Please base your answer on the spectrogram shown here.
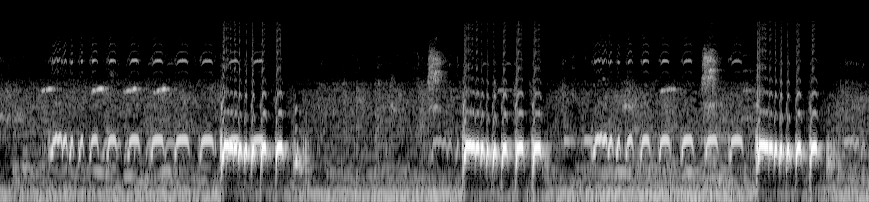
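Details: Zebra dove of a local strain calling its flock in full voice. Rapid bursts of bubbling coos about every two and a half seconds, with fainter, rhythmically repeated cooing phrases filling the gaps between them.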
